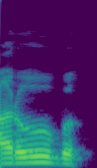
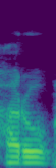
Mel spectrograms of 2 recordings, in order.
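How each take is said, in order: First: The word ends with a b sound. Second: The word ends with an f sound. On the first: The speaker calls it right. "हरूफ से ब से है" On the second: The speaker calls it wrong. "बोलने में बहुत से लोग गलती करते हैं"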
